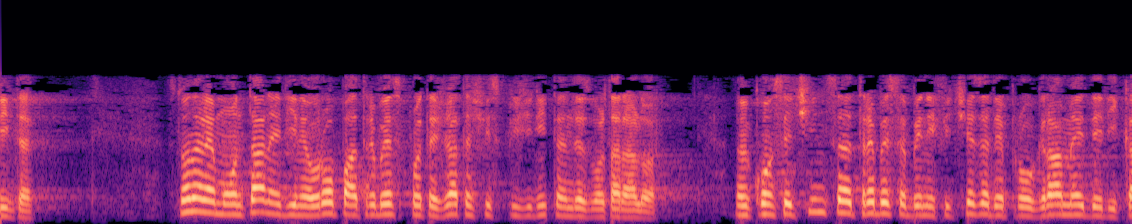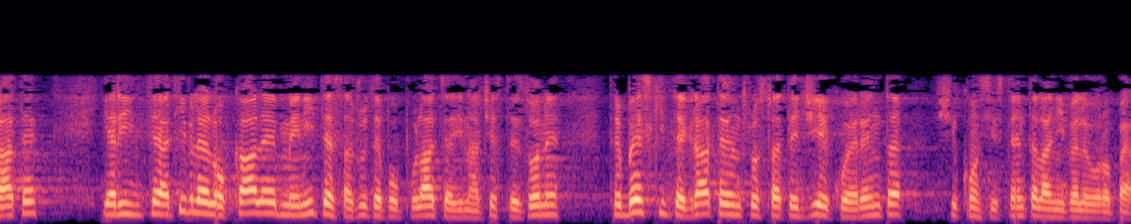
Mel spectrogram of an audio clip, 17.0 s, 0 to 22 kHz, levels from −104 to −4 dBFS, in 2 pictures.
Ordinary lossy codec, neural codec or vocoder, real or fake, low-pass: none; none; real; 5.4 kHz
